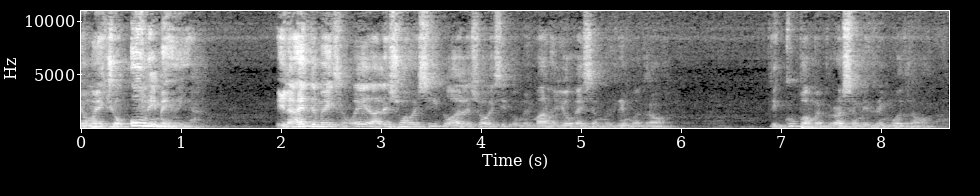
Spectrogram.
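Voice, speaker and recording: A man talks very fast at a fairly high pitch, with big swings in loudness and long, frequent pauses. There is noticeable background noise and audible room echo. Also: ordinary pitch variation. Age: 60s. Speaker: preacher. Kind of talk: sermon. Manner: animated.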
